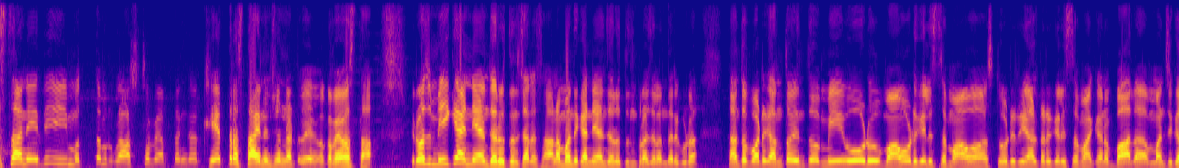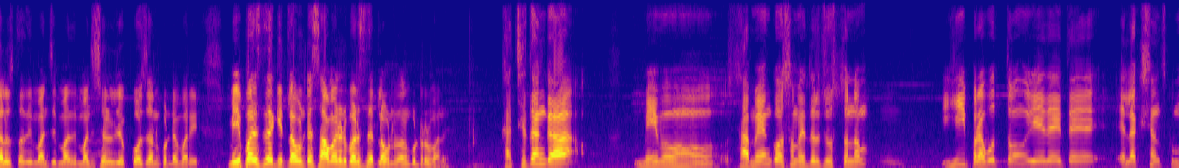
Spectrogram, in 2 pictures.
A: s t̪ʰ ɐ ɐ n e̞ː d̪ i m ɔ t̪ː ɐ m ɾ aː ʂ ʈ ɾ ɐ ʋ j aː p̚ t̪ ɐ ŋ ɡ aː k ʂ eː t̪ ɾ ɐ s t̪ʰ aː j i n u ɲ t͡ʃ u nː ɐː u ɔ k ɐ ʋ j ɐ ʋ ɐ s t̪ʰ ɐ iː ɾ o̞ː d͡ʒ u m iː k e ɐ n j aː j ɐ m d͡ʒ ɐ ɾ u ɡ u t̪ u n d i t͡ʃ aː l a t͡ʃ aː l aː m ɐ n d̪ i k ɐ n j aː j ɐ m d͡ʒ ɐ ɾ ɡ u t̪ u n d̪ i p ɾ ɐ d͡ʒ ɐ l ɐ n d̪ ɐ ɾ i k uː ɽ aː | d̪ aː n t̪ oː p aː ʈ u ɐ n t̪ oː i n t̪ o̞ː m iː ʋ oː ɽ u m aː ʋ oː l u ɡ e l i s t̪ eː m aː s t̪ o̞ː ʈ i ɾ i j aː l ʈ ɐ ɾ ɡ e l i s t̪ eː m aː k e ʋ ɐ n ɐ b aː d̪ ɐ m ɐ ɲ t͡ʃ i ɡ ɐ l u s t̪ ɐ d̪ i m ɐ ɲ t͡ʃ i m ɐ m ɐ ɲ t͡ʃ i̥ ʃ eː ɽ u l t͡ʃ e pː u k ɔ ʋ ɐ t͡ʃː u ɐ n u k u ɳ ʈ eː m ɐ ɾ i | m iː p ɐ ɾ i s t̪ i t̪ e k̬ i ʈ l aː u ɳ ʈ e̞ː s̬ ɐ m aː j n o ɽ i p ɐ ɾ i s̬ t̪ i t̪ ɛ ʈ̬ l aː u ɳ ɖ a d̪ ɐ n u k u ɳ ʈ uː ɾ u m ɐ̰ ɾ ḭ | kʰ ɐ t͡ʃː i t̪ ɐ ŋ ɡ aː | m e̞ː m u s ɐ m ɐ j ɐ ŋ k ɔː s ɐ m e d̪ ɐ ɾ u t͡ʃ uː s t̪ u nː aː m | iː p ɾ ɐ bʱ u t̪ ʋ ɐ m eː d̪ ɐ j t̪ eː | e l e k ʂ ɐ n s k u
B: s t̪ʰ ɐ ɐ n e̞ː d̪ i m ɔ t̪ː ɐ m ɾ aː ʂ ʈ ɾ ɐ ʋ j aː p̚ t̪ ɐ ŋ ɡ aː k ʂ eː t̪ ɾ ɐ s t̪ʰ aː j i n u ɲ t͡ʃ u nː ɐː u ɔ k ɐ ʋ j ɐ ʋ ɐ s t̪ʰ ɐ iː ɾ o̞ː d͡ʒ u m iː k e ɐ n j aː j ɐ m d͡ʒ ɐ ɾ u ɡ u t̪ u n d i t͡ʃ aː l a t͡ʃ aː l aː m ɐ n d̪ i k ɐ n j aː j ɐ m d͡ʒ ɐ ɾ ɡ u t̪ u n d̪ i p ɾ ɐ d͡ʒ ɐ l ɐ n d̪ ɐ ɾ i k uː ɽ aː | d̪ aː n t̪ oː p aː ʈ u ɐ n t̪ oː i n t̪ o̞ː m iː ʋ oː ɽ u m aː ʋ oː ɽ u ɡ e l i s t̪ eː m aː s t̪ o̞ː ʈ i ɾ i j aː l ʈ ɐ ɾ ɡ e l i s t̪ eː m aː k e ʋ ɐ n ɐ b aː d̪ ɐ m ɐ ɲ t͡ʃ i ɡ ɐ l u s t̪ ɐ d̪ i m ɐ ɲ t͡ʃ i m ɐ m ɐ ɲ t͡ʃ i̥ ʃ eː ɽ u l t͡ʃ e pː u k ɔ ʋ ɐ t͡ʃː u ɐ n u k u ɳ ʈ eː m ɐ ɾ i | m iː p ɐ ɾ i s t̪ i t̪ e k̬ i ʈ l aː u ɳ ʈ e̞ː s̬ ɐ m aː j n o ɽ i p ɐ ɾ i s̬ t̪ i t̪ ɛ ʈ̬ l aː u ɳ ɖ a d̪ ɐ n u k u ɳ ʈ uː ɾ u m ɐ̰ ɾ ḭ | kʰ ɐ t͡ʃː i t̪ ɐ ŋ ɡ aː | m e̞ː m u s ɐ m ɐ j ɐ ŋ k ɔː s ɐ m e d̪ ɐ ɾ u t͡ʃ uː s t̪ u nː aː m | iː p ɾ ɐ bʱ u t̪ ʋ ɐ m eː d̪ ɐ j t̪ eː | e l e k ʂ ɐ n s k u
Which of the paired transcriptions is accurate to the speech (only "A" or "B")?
B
